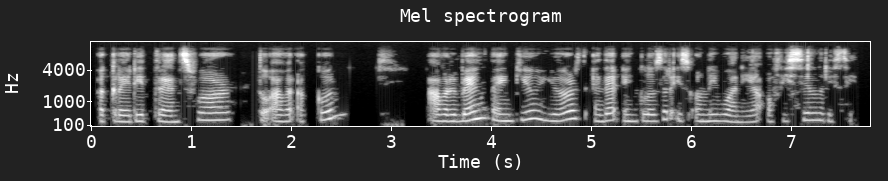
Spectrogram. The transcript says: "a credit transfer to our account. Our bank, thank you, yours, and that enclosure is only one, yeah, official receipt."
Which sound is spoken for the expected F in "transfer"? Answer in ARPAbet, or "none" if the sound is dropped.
F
